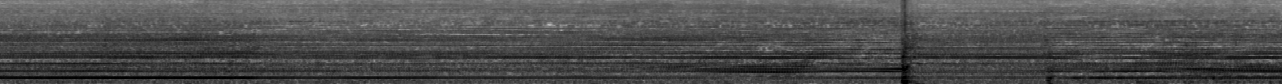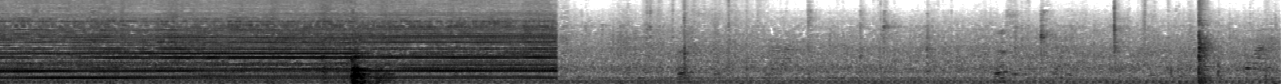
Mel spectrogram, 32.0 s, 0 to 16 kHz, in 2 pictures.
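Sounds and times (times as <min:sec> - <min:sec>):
hydraulic baler whining: 0:00.0 - 0:23.0.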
